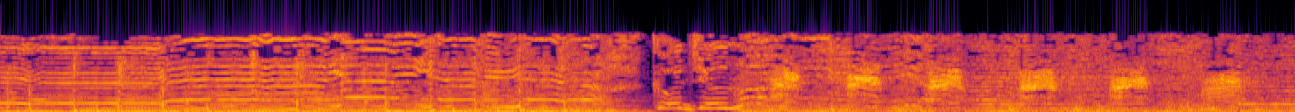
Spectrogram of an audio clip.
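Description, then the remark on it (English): Loud, busy honking quacks from several ducks overlap continuously, with a brief dip midway before repeated nasal calls resume in a steady, clamorous chorus. “That's not geese. I'm going to say that's ducks.”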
